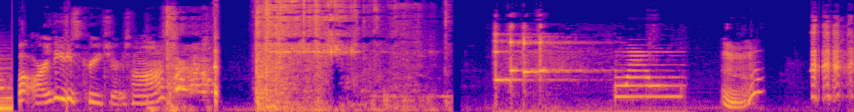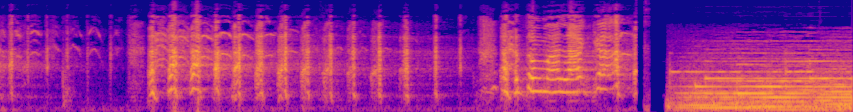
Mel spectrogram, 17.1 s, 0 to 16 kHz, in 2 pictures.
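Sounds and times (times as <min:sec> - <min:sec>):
laughter: 0:01.7 - 0:02.2, 0:08.1 - 0:15.0.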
